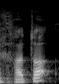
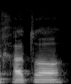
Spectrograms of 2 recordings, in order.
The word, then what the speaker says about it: خطأ: خطا کہیں، تب بھی عربی اور اردو میں تلفظ میں فرق یہ ہوگا کہ عربی میں ہے خطا، آخر میں حمزہ ہے، جبکہ اردو میں ہے خطا، کہ لمبا جو الف ہوتا ہے، کہ خطا ہو گئی۔ کہاں گر گئی وہ عورت؟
